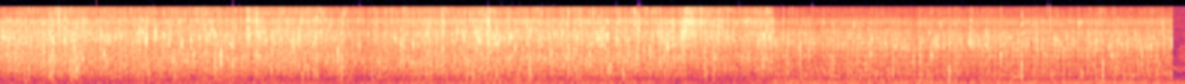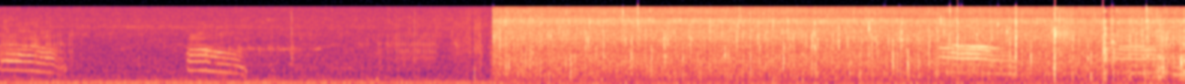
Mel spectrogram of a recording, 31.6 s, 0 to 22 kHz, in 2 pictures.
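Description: Fish thrashing in shallow water, a dense, steady splashing. About 16 s in the splashing stops and a porcupine gives two short cries that fall in pitch. From about 22 s fish sizzle and crackle as they deep-fry in hot oil, with a few more falling cries near the end.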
